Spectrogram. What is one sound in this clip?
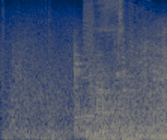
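Ship guns fire with heavy booming blasts.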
